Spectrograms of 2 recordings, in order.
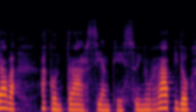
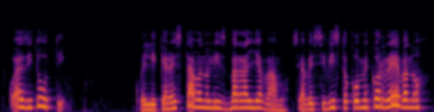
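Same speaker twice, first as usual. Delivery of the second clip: put-on drunk lieutenant bragging; 6 semitones higher, 4 dB louder than usual.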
